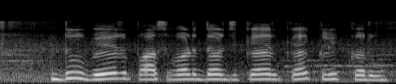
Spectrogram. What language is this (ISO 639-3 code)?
mai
